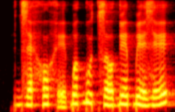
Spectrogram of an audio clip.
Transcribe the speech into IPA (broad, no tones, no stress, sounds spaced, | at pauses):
d͡z ɛ h o h ḛ ɓ ɤ ɠ u t͡s ɤ ɠ e ɓ e z e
